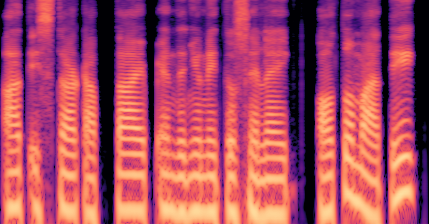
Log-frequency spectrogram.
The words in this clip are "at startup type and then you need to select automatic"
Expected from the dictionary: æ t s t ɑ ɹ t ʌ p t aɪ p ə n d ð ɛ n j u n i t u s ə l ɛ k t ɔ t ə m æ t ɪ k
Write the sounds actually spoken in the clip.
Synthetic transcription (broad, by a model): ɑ t s t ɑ ɹ t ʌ p t aɪ p ə n d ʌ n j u n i t u s ə l ɛ k t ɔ t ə m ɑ t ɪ k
